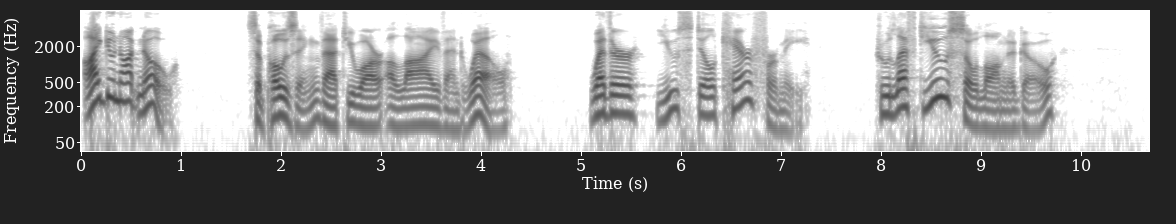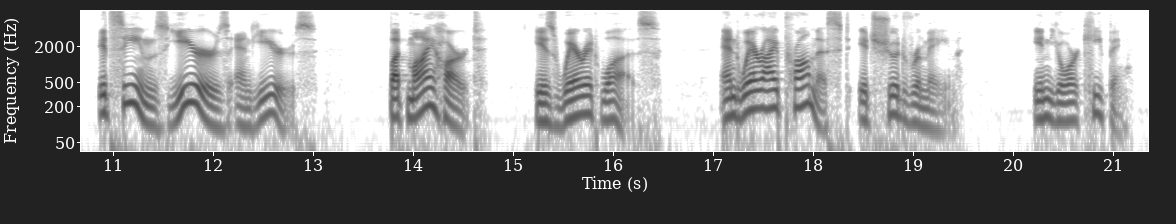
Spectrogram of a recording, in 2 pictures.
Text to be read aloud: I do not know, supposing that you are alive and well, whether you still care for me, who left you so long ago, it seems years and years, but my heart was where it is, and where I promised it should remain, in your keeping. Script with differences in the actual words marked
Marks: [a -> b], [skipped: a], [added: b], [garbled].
I do not know, supposing that you are alive and well, whether you still care for me, who left you so long ago, it seems years and years, but my heart [was -> is] where it [is, -> was] and where I promised it should remain, in your keeping.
